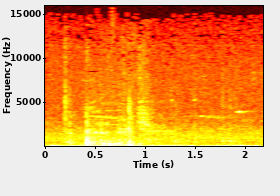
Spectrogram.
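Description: A few faint clicks of pliers and wires against the plastic case of a sealed lead-acid battery as the wires are worked loose, over a steady low rumble.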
